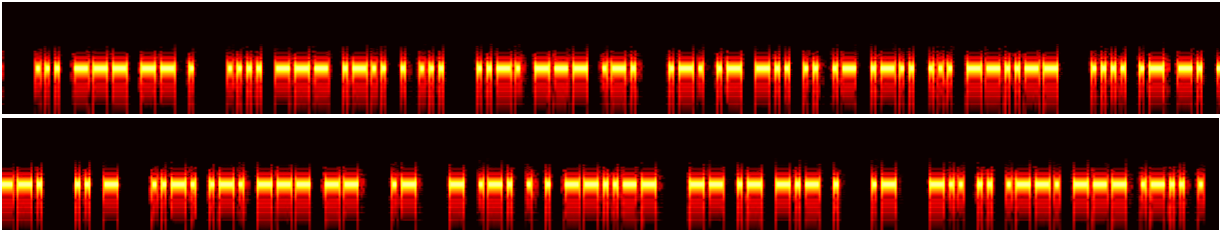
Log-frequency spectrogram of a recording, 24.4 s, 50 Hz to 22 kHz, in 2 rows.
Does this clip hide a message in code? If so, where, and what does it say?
Yes: Morse code from 0.3 to 24.2 s, heard as a keyed tone, about 25 wpm, 600 Hz. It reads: SOME HOLES FOR RADIALS, HANG IT FROM A TREE, MAKE A DIPOLE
